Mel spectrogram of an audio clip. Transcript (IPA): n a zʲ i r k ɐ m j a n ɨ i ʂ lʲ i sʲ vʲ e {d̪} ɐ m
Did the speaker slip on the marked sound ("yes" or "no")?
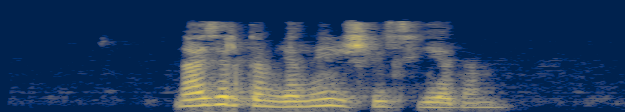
no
